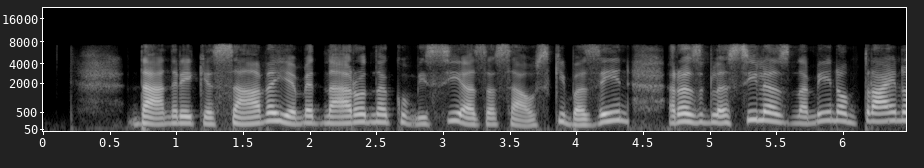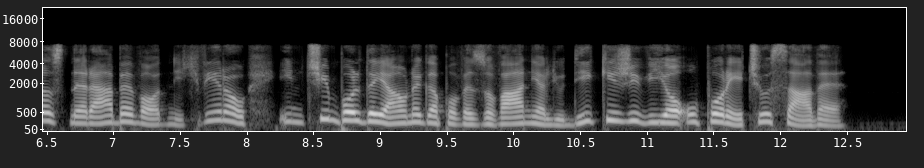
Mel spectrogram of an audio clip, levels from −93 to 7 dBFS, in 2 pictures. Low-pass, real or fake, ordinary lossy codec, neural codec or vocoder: 7.2 kHz; fake; none; codec, 16 kHz, 2 kbps, X-Codec, HuBERT features, trained on LibriSpeech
